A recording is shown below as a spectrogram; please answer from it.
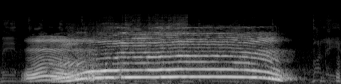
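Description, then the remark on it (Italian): A single long cow moo, loud, rising at the start and then holding steady for about two seconds before fading out, played on air during an Italian football TV show. “Abbiamo trasmesso la mucca.”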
